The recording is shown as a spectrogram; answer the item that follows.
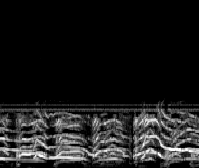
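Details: Overlapping red wolf howls at dawn, with six captive pups close to one month old joining the adults; many voices sliding and wavering together in a thick, continuous chorus.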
